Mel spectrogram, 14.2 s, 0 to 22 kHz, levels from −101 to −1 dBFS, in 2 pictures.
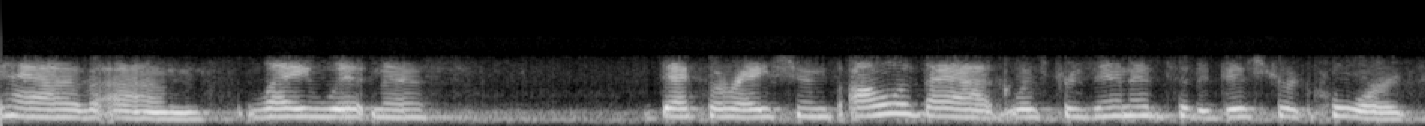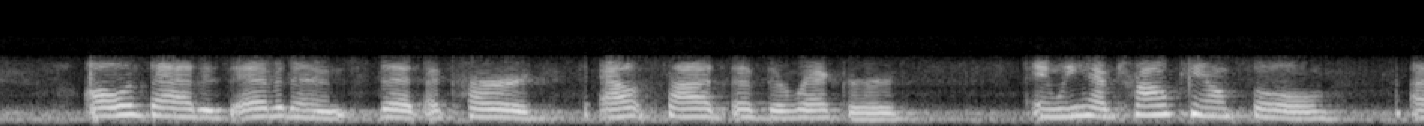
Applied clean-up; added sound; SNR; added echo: none; none; none; none.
